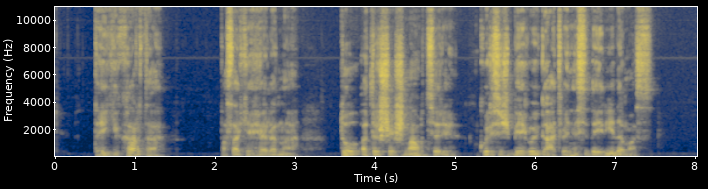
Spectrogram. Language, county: Lithuanian, Kaunas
